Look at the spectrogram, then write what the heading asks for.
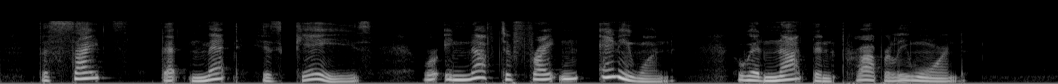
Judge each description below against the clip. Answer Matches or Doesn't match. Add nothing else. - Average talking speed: Doesn't match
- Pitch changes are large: Matches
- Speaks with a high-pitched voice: Matches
